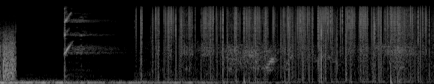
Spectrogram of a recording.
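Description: Bass-heavy trailer music cuts off at the start, followed by a brief rising electronic sweep. Then comes a steady crackling static effect, like a glitching screen or vinyl crackle, under the title cards.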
